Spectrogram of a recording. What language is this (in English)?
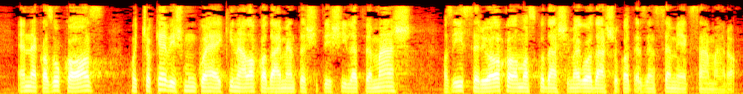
Hungarian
